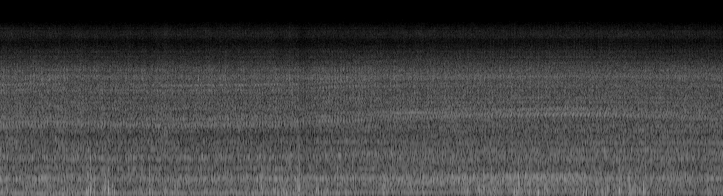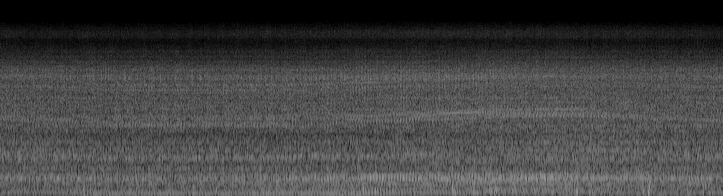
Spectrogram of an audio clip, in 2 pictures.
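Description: Triumph Thunderbird motorcycle engine running at a steady cruise, mixed with wind and road noise.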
